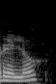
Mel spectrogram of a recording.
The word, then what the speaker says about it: reloj: Tenemos una pequeña nota que dice: términos como pared o reloj, por más que no lleven el acento ortográfico como los otros ejemplos, poseen también sílabas tónicas, ya que tanto en la sílaba red de pared y log de reloj existe un énfasis de la voz en la pronunciación, lo que veníamos ya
